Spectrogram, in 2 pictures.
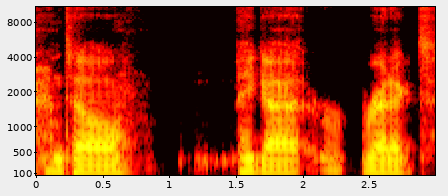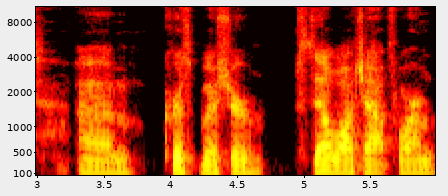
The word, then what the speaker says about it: Buescher: He always used to say it like Buescher, like Bueller. Buescher. That's what I like. It's more James Busher. I always thought it was pronounced like Busher.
